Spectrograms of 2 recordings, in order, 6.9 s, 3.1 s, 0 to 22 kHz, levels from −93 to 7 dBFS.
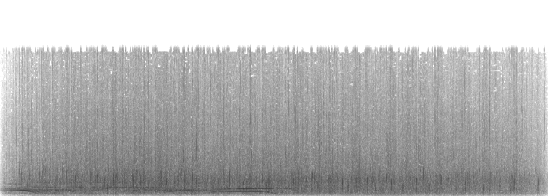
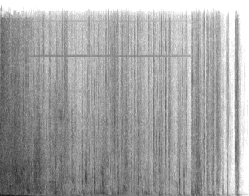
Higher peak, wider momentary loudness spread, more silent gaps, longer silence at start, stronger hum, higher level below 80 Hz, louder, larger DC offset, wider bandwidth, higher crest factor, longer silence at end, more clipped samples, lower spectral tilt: second, -4 dBFS vs 0 dBFS; second, 7 LU vs 19 LU; neither; about the same, 0.05 s vs 0 s; neither; second, -64 dBFS vs -20 dBFS; second, -23 LUFS vs -16 LUFS; neither; second, 17 kHz vs over 20 kHz; about the same, 20 dB vs 16 dB; about the same, 0.05 s vs 0.15 s; neither; second, 0 dB/octave vs -2 dB/octave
